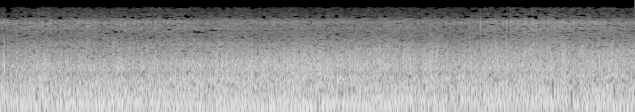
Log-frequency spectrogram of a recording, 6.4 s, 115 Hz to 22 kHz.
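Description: TVS Apache RTR 200 4V motorcycle's single-cylinder engine running steadily while riding along, with wind rushing over the microphone.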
